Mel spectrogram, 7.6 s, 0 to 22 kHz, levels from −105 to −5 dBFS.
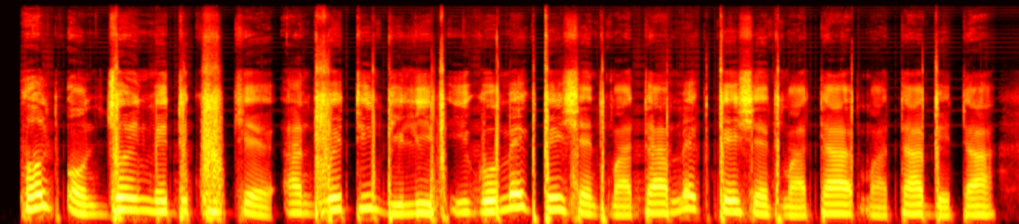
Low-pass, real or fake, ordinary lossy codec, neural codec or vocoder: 19.8 kHz; real; none; none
